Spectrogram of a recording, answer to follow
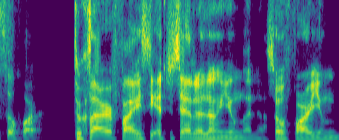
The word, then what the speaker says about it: Hechicero: Yeah, it's spelled Hechicero. So it's Hechicero. It's not Hechicero.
